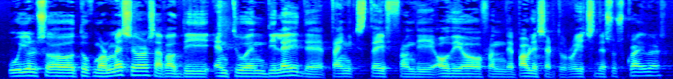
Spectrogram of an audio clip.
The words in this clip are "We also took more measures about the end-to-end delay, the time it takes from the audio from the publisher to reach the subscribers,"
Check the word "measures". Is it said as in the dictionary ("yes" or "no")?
no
